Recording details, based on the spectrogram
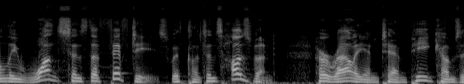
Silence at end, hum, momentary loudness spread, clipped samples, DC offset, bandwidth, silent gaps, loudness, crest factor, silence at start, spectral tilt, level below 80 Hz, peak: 0 s; none; 9 LU; under 0.1%; under 0.1%; 17 kHz; none; -29 LUFS; 14 dB; 0 s; -6 dB/octave; -48 dBFS; -14 dBFS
